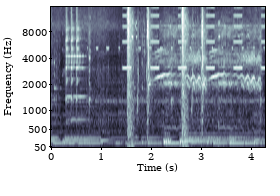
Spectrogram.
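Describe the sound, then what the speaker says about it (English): Horses in the Turmoil video game give a couple of sharp whinnies and clop with hooves, over a steady droning game music background. "Get a couple more horses in the mix here"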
